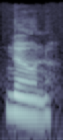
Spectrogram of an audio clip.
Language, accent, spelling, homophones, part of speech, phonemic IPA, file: English, General American, known, none, adjective / noun / verb, /noʊn/, En-us-known.ogg
- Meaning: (adjective) 1. Identified as a specific type; famous, renowned 2. Accepted, familiar, researched; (noun) Any fact or situation which is known or familiar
